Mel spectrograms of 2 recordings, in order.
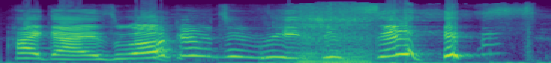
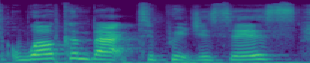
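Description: First: Loud, high, drawn-out welcome; big slow high-pitched podcast opener; put-on show greeting. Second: Said in the usual way. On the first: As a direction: overdo the host's hello, stretching it out. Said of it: "I was trying to do something". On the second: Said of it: "but it didn't really work".

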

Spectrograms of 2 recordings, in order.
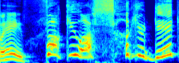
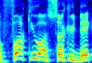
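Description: First: High, drawn-out angry comeback; reenacted high-pitched outburst; road-rage yell. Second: Lightly heated replay of an insult; understated road-rage retort; milder retold comeback. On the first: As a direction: yell a comeback at another driver, slowly. Retelling his road-rage comeback. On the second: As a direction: toss off the angry comeback in recap. Recaps the same road-rage comeback.

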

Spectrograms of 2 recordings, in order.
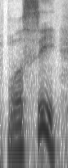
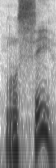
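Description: First: Quiet echo. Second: Said in the usual way. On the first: Shown as a demonstration. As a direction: say it again under your breath.

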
